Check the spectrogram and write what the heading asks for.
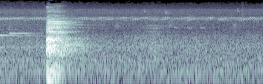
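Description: A single short, breathy sigh from a person about a second in, fading quickly, over a faint steady chirping of crickets.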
